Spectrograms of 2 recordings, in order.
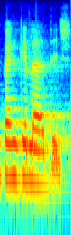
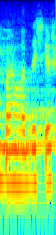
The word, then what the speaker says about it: বাংলাদেশ: Guys খেয়াল করবেন উচ্চারণের ক্ষেত্রে একটু, আনা মিন বাংলাদেশ, বাংলাদেশ। একটু খেয়াল করলে আপনারা বুঝবেন যে আমি উচ্চারণটা ভিন্ন ভিন্ন কেনই বা বললাম প্রথমে। যখন সিম্পলি বলছি আমি বাংলাদেশের সন্তান, যখন কোনো ইংলিশম্যান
